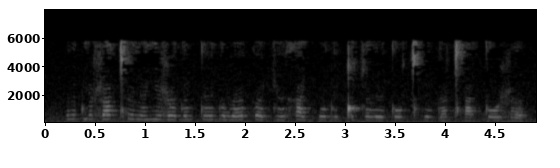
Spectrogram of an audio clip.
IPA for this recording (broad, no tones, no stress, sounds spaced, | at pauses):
ð ɪ t j ɪ ʂ a ǀʰ ø l ʏ lʲ e ʐ œ d œ ʎ t ø d ə v œ k œ c ʏ x a ʎ f o d ɪ ǃ ɪ c ə l ø t o ǀʰ ɪ l d œ ǀʰ a s t o ʂ ə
